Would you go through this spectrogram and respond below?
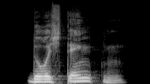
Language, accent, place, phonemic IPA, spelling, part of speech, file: German, Germany, Berlin, /dʊʁçˈdɛŋkn̩/, durchdenken, verb, De-durchdenken.ogg
- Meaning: 1. to think through, to reflect about, to deliberate 2. to think through (especially in a logical order, step by step, or from beginning to end)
